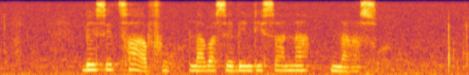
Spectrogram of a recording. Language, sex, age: Swati, female, 20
